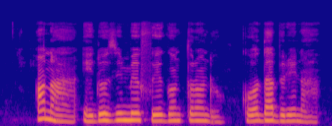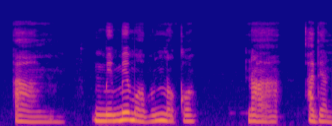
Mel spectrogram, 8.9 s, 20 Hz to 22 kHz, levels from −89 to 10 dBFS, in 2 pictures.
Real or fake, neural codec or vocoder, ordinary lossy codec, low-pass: fake; vocoder, 44.1 kHz, 128 mel bands, Pupu-Vocoder; none; 10.8 kHz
